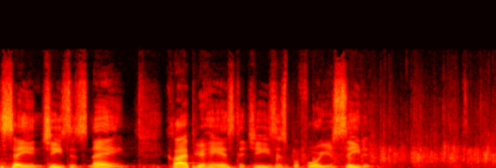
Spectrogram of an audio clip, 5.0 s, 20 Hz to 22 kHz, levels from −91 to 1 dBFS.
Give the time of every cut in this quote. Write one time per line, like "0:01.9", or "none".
none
